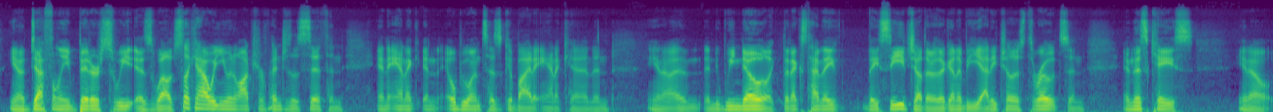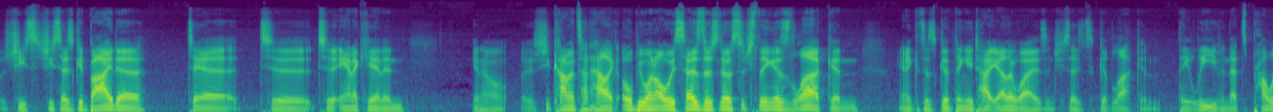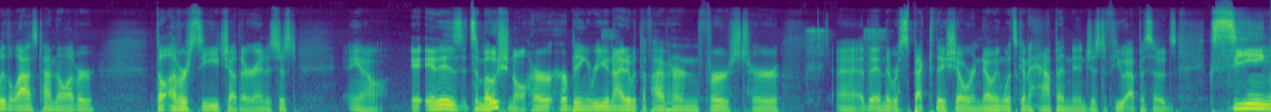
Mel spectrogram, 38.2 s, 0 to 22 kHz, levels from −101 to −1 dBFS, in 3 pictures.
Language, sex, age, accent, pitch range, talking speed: English, male, 20-39, American, 105-125 Hz, 235 wpm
